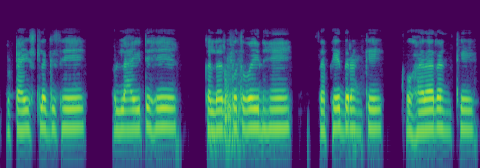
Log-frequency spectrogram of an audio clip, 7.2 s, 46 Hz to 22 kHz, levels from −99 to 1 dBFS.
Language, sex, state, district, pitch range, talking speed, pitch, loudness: Chhattisgarhi, female, Chhattisgarh, Jashpur, 190-205 Hz, 135 wpm, 200 Hz, -18 LUFS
